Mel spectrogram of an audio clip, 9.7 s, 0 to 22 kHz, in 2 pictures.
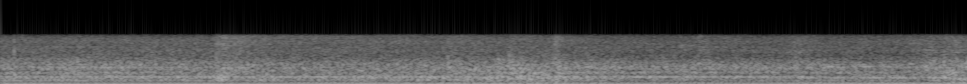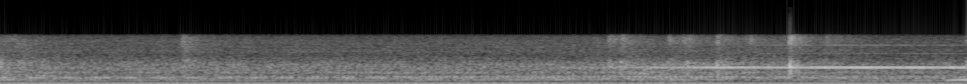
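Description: Steady hum inside an SMRT C651 train car standing at a station as its doors slide shut, with scattered light clicks. Near the end a burst of clicks comes in and a steady mid-pitched tone starts.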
